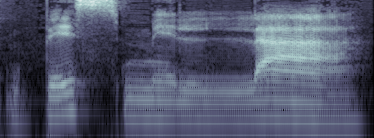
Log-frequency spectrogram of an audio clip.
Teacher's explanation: And the reason for that is the meme is carrying a kasra. Kasra before the name of Allah makes the Lam of Allah go tarqiq, i.e. light.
